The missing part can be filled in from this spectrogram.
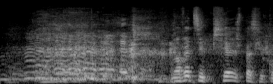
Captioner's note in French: rires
